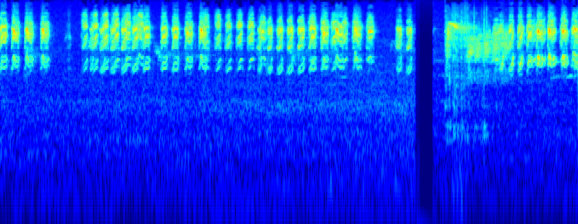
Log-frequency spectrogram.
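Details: At a nest box where a great tit pair feeds its nestlings, fast trains of thin, high chirps run almost continuously, with a short silent break past four seconds and a fuller burst afterwards.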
